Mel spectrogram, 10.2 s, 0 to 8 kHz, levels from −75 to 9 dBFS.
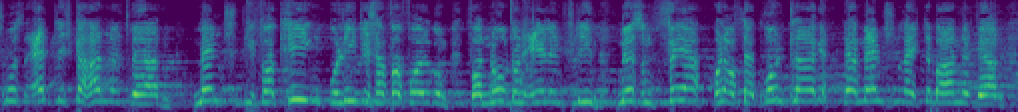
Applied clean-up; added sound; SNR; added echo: neural separator model SepFormer DNS4.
